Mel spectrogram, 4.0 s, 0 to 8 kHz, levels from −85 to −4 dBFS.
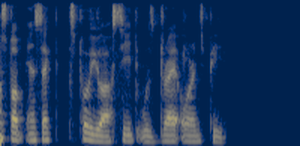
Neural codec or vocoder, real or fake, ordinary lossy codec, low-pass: none; real; none; 7.2 kHz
